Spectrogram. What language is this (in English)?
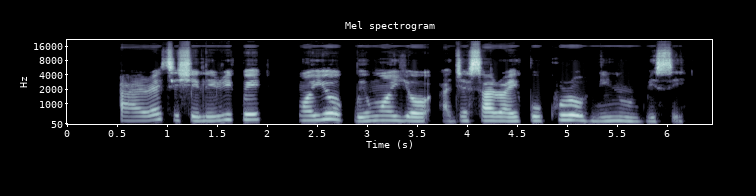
Yoruba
